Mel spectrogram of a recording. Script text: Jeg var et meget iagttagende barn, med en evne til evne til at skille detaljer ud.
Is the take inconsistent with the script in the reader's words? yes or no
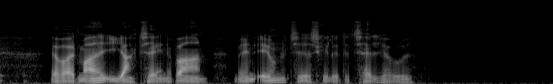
yes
